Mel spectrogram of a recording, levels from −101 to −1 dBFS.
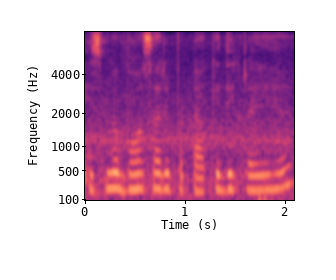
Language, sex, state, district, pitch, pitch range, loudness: Hindi, female, Uttar Pradesh, Jyotiba Phule Nagar, 220 Hz, 215-230 Hz, -28 LUFS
